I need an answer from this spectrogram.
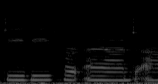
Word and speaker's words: Divi: are going to be talking about Divi, or Divi, or however you pronounce it. I pronounce it Divi so that's what I'm going to continue to call it.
